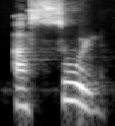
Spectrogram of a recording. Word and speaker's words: azul: as pronounced in English but in Spanish your lips should be rounded when you say that you asul okay okay do I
